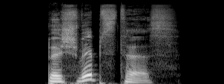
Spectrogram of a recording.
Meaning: strong/mixed nominative/accusative neuter singular of beschwipst
- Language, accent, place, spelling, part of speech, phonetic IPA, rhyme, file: German, Germany, Berlin, beschwipstes, adjective, [bəˈʃvɪpstəs], -ɪpstəs, De-beschwipstes.ogg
